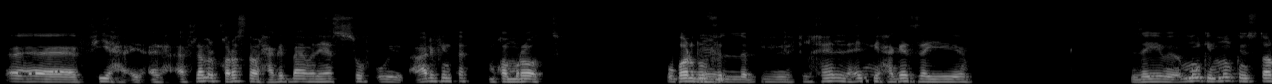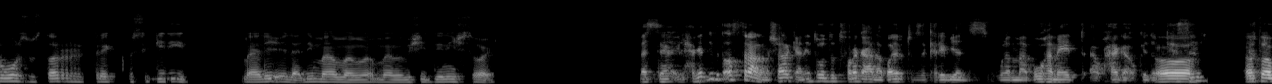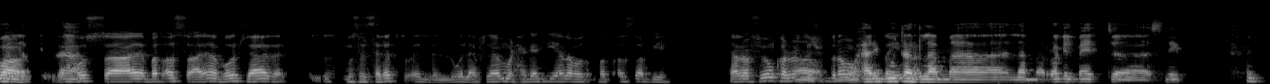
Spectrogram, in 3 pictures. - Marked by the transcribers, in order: unintelligible speech; other background noise; tapping; in English: "Star Wars وStar Trek"; unintelligible speech; in English: "Pirates of the Caribbeans"; unintelligible speech; unintelligible speech; chuckle
- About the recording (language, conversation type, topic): Arabic, unstructured, إزاي قصص الأفلام بتأثر على مشاعرك؟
